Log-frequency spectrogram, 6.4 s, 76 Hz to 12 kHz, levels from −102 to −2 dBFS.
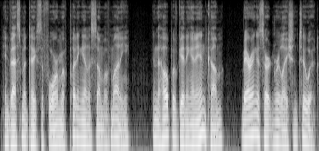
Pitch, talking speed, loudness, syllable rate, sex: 95 Hz, 225 wpm, -18 LUFS, 6.6 syllables/s, male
